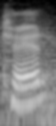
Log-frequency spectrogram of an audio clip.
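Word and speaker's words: KARE: and Rehabilitation education but it sounds like the word care which is what we want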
